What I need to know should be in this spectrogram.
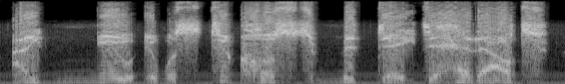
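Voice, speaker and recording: A man's voice: on the high side, moderate pace, sharp tone, breathy edge, pitched above the performer's own voice, exaggerated voice, poor audio. A man voicing a haughty, impatient young female unicorn magician in a story, with dry, accusing delivery. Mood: sarcastic, irritated.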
